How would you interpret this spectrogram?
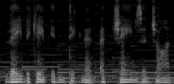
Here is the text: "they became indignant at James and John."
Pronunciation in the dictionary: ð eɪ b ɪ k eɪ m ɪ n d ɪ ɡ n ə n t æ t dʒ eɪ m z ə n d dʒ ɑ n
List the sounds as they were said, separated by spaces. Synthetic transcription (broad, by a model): ð eɪ b ɪ k eɪ m ɪ n d ɪ ɡ n ə n t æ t dʒ eɪ m z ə n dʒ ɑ n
